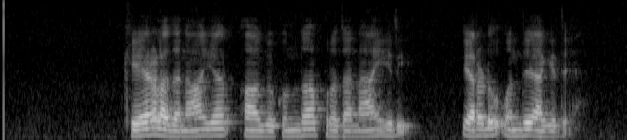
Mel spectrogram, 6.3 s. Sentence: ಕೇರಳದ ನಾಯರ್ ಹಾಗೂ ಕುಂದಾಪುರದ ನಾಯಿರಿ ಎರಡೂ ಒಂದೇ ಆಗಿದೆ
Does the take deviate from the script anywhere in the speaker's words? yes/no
no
